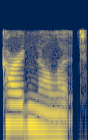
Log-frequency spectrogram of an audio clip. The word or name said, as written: cardinalate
